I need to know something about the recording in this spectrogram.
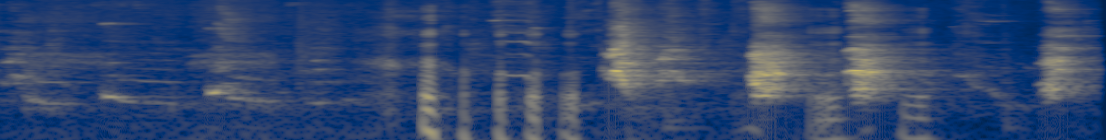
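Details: Red-nose pit bulls, a mother and her puppies, giving a rapid run of short clipped yaps, then louder barks and whimpering yelps in an irregular burst, with a person talking in the background.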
